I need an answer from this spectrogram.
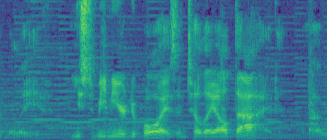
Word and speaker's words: Dubois: the nearby town of Dubois yes that's how they pronounce it Dubois is a cool little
